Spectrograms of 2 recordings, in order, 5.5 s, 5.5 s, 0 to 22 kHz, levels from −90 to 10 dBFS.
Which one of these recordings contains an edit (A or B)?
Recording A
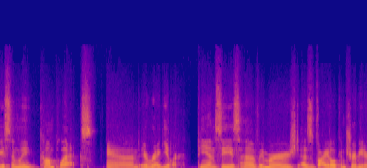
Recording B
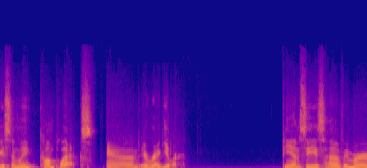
A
